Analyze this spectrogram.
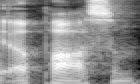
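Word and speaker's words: opossum: clutch is it posum do you pronounce the O and aasum well I just looked it up yes you do say aasum I actually have one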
